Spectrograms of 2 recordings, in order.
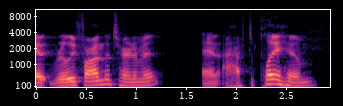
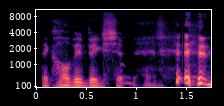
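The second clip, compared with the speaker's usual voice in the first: laughing punchline; 3 dB louder, slower than usual. Real, not acted. Punchline of the story.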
